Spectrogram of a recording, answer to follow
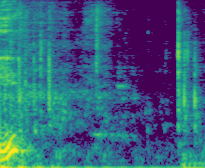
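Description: Computer keyboard being typed on: a quick burst of a few key clicks near the end.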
